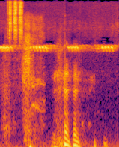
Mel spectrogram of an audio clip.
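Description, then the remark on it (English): A cricket chirping sound effect: a steady, high-pitched chirp trills almost continuously, with a short break in the middle, over faint low background sounds. “I'm going to put a cricket sound effect in here too.”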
